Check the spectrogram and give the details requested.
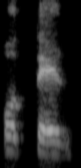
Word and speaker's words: hotel: Don't forget, H is silent, right? So we say hotel.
